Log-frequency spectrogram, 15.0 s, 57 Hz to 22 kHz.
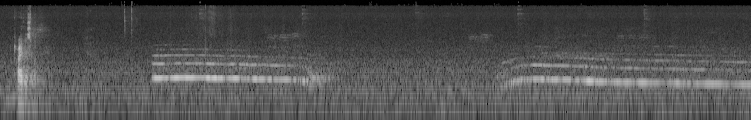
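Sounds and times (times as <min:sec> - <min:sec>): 
speech: 0:00.4 - 0:01.0
wolf howling in a film clip: 0:03.0 - 0:06.8, 0:09.9 - 0:15.0.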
